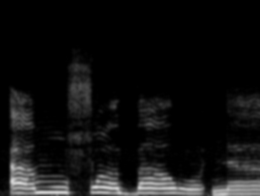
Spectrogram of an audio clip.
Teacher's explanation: Sabarna. Ra pun tebal kerana ra ini mati, huruf sebelumnya baris atas. Jadi ini pun tebal, ini pun tebal, ya.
